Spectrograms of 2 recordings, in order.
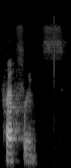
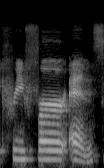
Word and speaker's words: preference: So the word prefer, when we add the vowel suffix ence to it, it becomes preference. We don't say preference, we don't say preference, we say preference.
